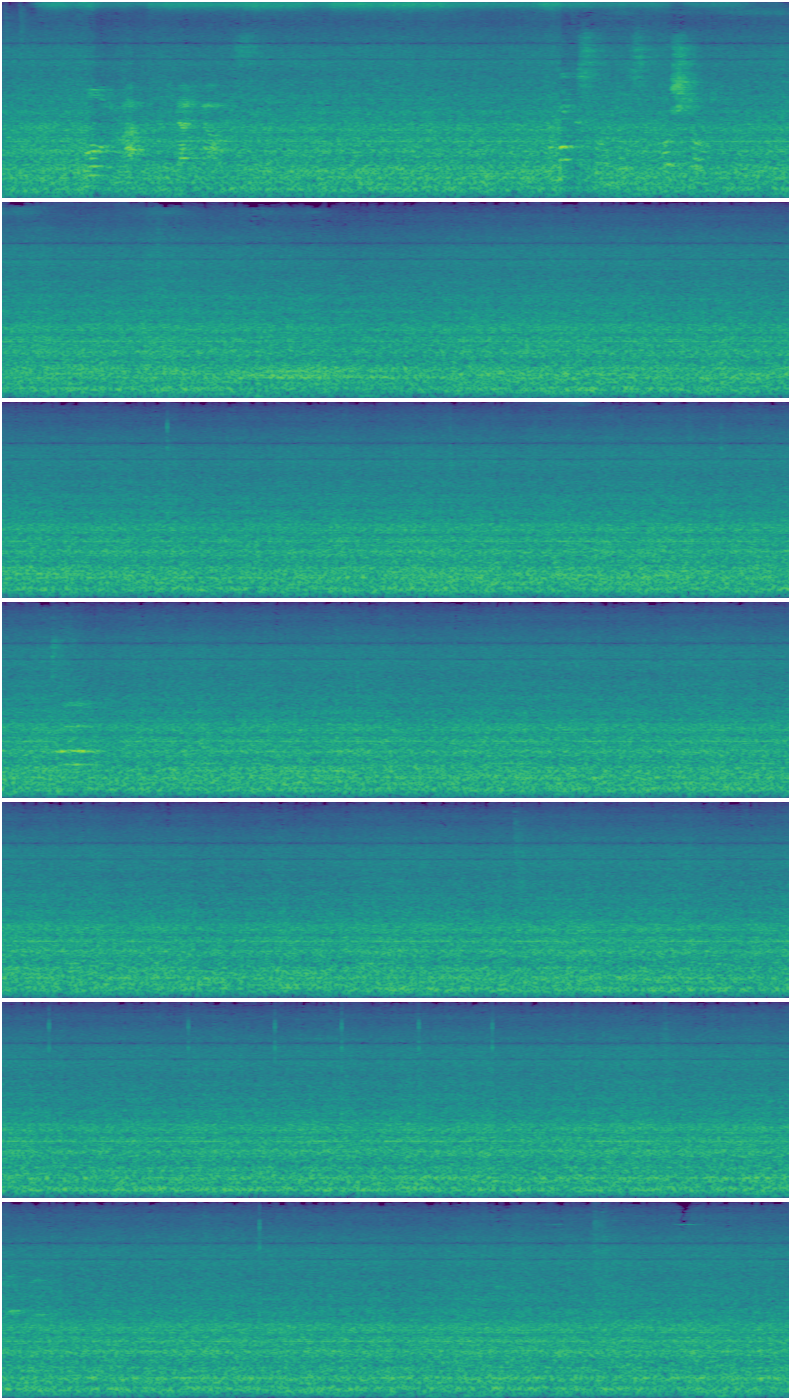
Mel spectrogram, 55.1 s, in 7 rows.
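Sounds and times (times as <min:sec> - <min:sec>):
brief tone: 0:24.1 - 0:24.7
train wheels on rail: 0:35.8 - 0:55.0.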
